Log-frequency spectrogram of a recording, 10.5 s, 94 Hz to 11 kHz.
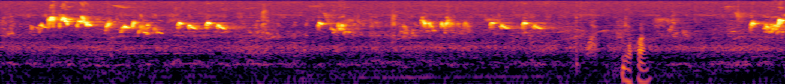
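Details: Red-whiskered bulbul used as a decoy while trapping, 10 October 2019, singing in competition: short warbled, rising-falling phrases repeated about every second, with a man's voice and a low rumble near the end.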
